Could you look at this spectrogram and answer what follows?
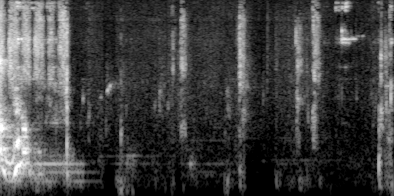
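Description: A dog named Olive gives a loud close bark at the start, then quieter scattered whimpers and small grumbles follow in a quiet room.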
